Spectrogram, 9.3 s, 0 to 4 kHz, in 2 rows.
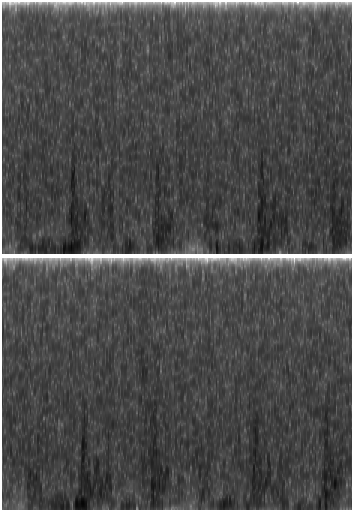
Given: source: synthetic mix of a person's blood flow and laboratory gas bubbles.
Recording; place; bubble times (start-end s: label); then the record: Doppler ultrasound of blood flow; precordium
no bubbles
From the record:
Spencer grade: 0 (complete lack of bubble signals)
